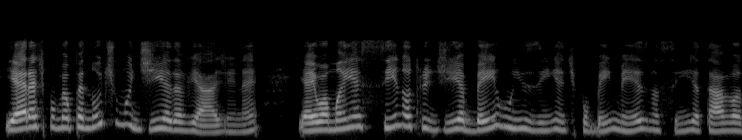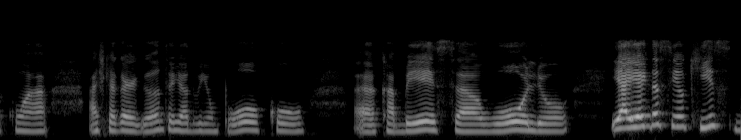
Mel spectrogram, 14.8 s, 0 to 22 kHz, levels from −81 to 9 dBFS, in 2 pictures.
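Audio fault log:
No fault to log for this audio.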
